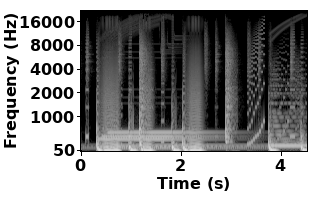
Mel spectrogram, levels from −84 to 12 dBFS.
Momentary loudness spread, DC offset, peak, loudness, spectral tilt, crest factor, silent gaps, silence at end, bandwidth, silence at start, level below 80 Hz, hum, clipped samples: 15 LU; under 0.1%; 0 dBFS; -12 LUFS; -7 dB/octave; 10 dB; none; 0 s; 11.5 kHz; 0.1 s; -12 dBFS; none; under 0.1%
